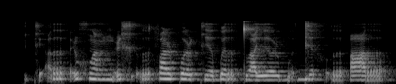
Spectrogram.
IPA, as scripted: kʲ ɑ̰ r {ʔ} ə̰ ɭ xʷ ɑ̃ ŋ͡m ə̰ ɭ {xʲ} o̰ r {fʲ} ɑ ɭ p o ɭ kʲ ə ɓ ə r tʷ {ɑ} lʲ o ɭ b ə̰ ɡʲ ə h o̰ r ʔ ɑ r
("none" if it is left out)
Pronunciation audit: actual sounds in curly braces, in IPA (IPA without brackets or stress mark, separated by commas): ʔ, xʲ, f, ɑ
